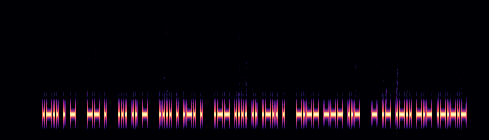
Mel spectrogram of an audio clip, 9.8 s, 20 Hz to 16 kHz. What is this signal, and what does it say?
Morse code, heard as a keyed tone, about 34 wpm, 700 Hz. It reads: LET ME SIT HERE WHILE YOU TALK.
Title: Sentences from Top 1000 Words - Review Part 1 - 35wpm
